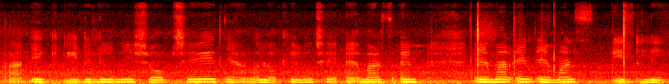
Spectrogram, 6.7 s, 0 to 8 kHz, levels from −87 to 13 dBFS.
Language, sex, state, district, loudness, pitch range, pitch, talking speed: Gujarati, female, Gujarat, Gandhinagar, -18 LUFS, 220-235 Hz, 230 Hz, 80 wpm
